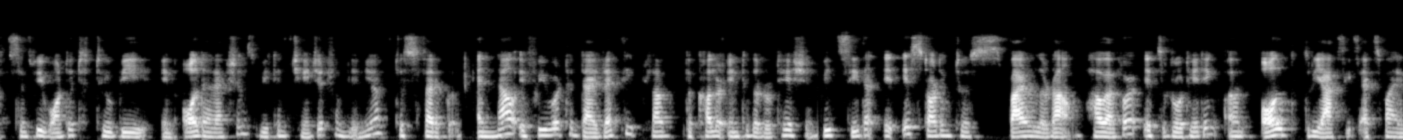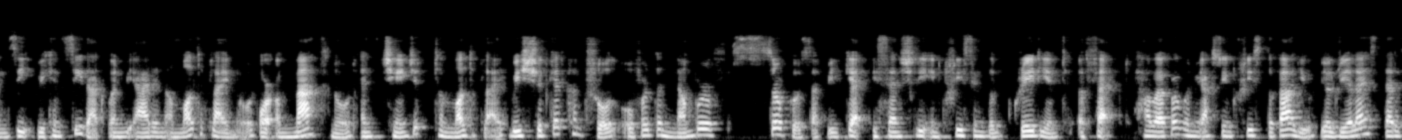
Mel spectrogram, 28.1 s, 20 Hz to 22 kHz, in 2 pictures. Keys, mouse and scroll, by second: 2.8-4.1 drag, 4.7 middle click, 6.3-7.4 drag, 14.3 shift+a, 17.1 BackSpace, 17.7-19.0 drag, 26.4-28.0 drag.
